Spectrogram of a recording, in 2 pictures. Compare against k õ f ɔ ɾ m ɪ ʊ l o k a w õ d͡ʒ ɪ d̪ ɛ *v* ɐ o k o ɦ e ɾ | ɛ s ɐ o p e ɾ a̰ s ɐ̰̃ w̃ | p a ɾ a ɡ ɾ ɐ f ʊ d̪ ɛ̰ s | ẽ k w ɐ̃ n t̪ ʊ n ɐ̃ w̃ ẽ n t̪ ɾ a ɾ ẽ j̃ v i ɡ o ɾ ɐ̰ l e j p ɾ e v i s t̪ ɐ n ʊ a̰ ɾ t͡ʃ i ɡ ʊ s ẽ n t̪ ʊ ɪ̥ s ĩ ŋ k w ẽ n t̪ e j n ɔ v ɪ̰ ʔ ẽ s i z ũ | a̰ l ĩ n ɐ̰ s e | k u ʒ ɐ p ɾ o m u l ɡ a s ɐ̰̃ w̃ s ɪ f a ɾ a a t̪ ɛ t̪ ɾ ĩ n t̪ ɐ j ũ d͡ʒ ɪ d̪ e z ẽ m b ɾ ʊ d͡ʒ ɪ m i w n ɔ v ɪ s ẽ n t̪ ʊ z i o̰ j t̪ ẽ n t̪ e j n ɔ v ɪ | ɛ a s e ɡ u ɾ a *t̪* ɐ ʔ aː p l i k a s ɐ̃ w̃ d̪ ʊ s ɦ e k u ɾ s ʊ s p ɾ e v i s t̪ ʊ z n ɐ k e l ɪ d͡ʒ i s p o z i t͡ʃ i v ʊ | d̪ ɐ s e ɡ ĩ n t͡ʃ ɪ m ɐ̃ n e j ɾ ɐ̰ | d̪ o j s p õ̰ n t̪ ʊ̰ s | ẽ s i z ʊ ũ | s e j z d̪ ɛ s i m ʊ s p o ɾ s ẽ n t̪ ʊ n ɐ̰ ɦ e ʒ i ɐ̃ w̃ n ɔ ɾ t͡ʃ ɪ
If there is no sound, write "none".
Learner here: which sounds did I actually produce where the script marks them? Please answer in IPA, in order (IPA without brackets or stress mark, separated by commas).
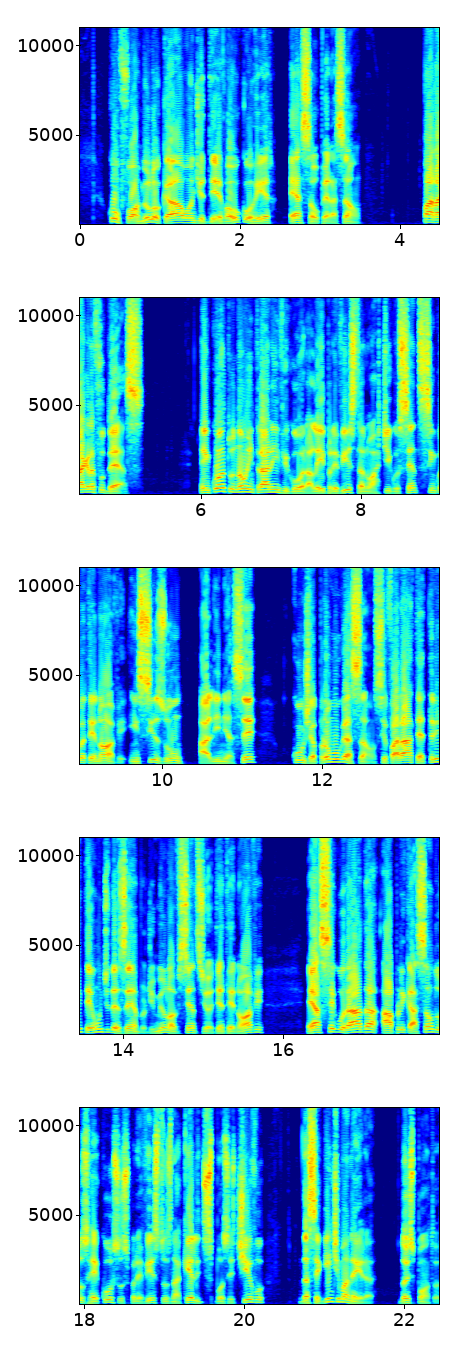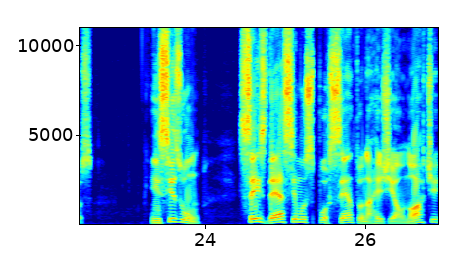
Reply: v, d̪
